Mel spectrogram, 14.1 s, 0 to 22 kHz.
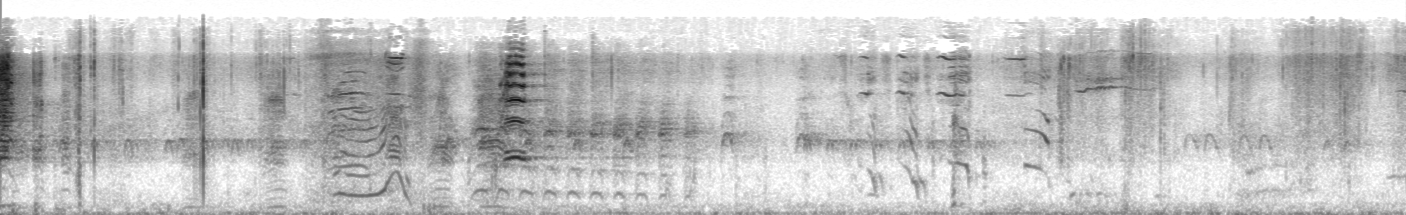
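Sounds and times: peafowl honking: 4.3s - 7.2s.

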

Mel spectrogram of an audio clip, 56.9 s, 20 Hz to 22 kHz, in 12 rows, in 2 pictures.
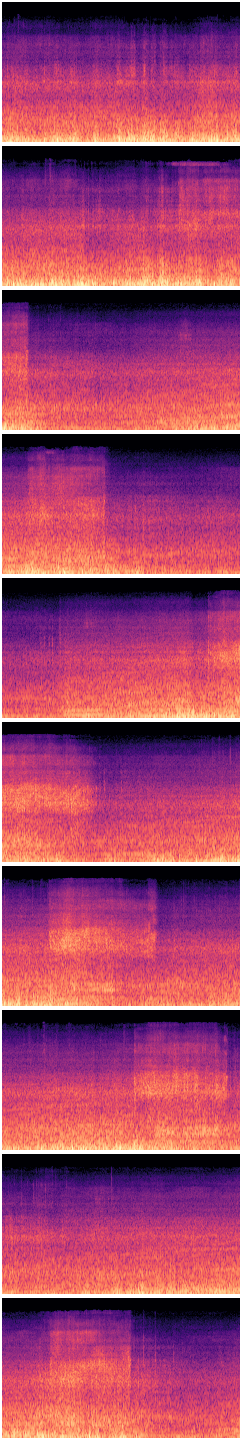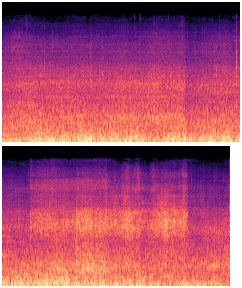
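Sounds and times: road rumble and wind noise: 0.0s - 56.9s
wheels sliding on asphalt: 0.0s - 56.9s
hissing rush: 23.1s - 25.9s, 29.3s - 31.8s, 35.7s - 38.0s, 43.5s - 46.0s.

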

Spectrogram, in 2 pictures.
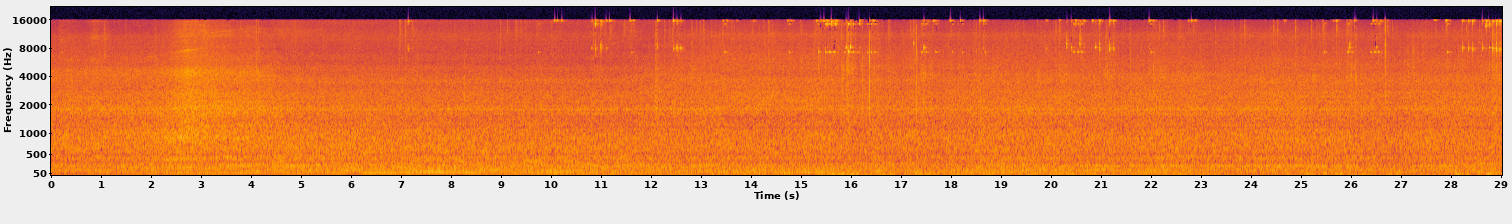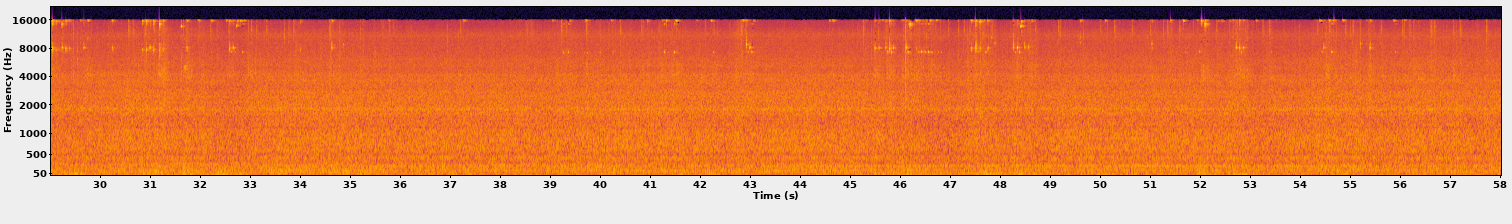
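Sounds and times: bus engine and road drone: 0.0s - 58.0s
faint rattles: 9.6s - 18.9s, 24.4s - 33.2s.

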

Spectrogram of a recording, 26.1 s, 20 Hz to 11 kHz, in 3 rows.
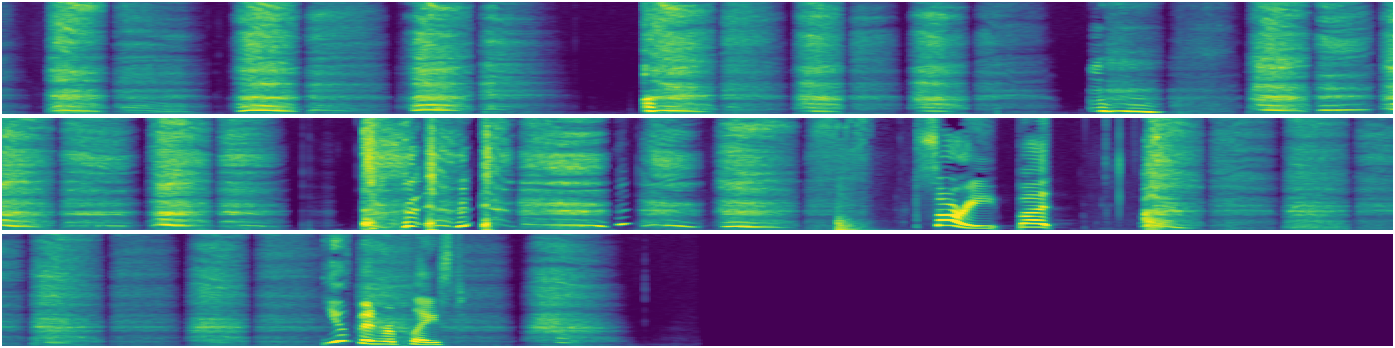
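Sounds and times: woman coughing and gasping: 11.0s - 12.7s, 15.8s - 16.1s.

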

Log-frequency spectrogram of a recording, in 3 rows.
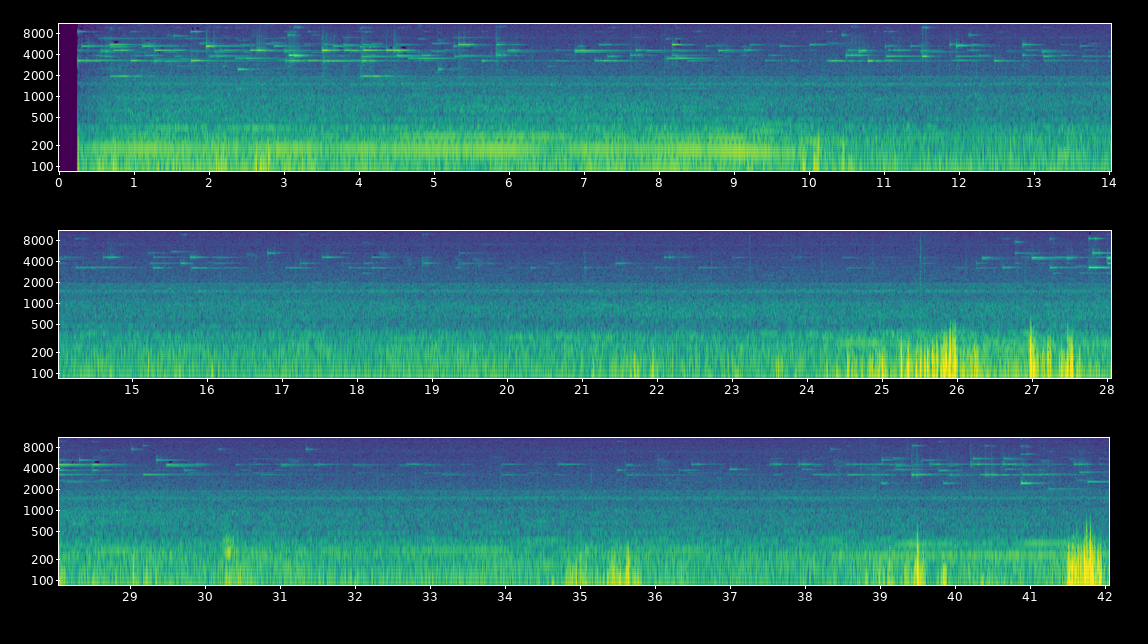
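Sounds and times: low steady hum: 0.3s - 42.0s
wind chimes tinkling: 0.3s - 42.0s.

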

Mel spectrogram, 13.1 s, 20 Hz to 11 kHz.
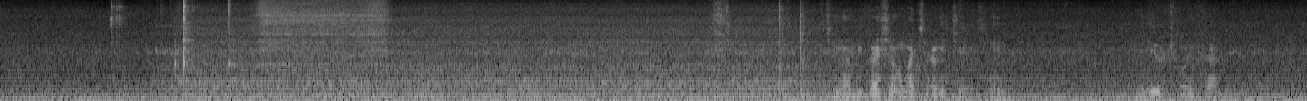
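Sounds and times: steady low hum: 0.0s - 13.0s
steam iron hissing: 2.4s - 4.1s, 6.8s - 7.8s.

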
